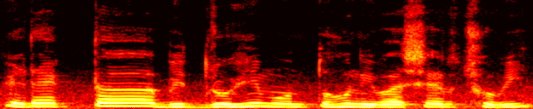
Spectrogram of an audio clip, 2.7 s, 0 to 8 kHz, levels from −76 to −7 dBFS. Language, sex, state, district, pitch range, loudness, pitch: Bengali, male, Tripura, West Tripura, 190-220 Hz, -12 LUFS, 200 Hz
